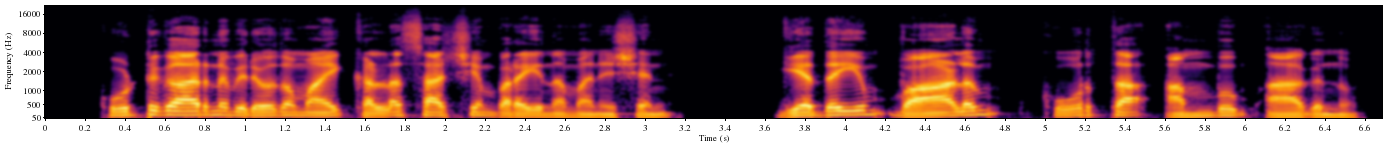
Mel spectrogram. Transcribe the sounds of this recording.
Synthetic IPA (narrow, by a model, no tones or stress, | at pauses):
kuːʈːuɣaːɾinɨʋiɾo̞ːd̪ʱɐmaːjikɐɭːɐsaːʂjɐmpɐrɐjunːɐmɐnuʂjɐn | ɡed̪ɐjumʋaːɭum | kuːrt̪ːɐɐmbumaːɣunːu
